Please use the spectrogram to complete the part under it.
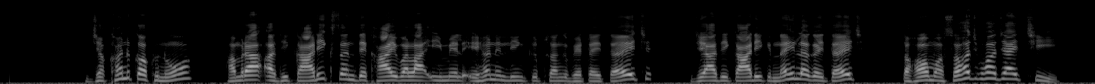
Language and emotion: Maithili, fearful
